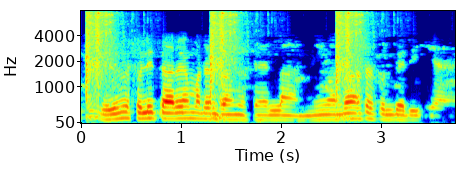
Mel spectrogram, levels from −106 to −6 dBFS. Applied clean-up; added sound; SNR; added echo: classical method Wiener filter.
